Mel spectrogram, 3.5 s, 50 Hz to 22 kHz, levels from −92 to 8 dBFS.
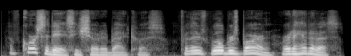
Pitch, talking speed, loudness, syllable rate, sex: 145 Hz, 275 wpm, -16 LUFS, 7.2 syllables/s, male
